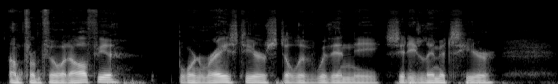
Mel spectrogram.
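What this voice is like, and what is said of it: Philadelphia accent, East Coast with Midwest. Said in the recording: “You may be able to tell that by my accent if that comes through at some point. We don't think we have an accent in Philadelphia, but we actually do ... It's kind of like a cross between this like East Coast urban sound and accent, but mixed with some like Midwest Fargo sounded bullshit”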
